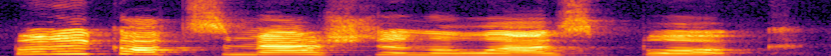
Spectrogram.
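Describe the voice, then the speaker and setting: A woman's voice: very high-pitched, animated, moderate pace, pushed and bright, voice pushed up, heavily acted. A woman voicing a bratty, arrogant boy genius who bosses others about and whines when he is cornered. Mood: whiny. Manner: bossy, then whining.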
